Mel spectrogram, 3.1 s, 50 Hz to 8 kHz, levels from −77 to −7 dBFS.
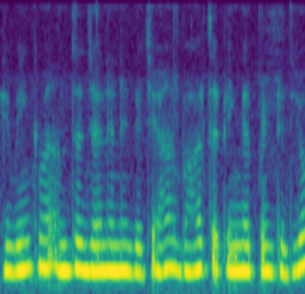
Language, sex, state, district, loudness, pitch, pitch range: Maithili, female, Bihar, Purnia, -13 LUFS, 220 Hz, 215-235 Hz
